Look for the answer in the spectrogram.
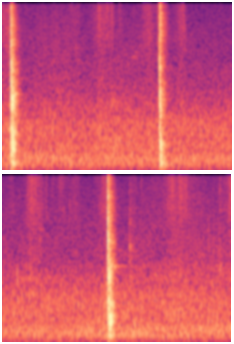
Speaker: clunking noise you can hear that is the contactor operating as i said it really is that simple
